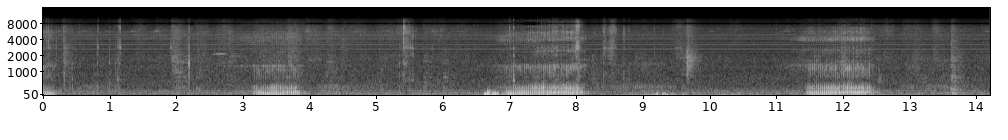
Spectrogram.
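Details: A large Cane Corso dog asleep and snoring, said to snore like a helicopter; three loud, rough, rumbling snores about four seconds apart, each lasting around a second, with quieter breathing noises between them.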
